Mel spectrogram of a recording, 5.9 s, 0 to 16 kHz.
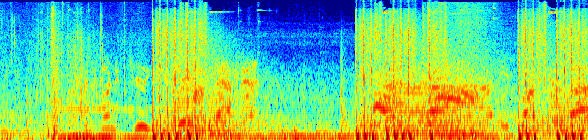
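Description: Bursts of rapid automatic gunfire in the Far Cry 3 video game, several loud rattling volleys separated by short pauses, with a voice speaking faintly beneath.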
